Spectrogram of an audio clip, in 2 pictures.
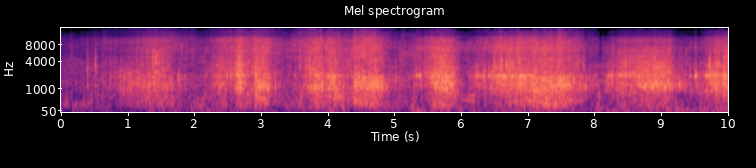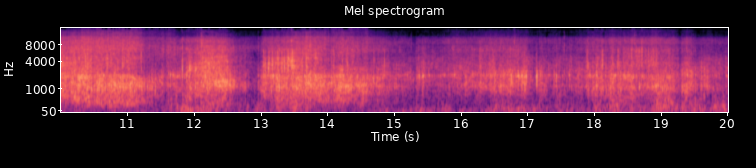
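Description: Skis scraping and carving over the snow of a ski piste, with wind buffeting the microphone; the scraping swells and fades every second or two.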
